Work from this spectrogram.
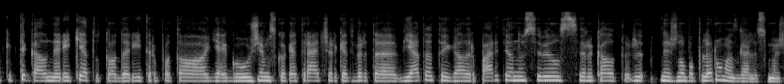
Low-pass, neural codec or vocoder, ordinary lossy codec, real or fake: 10.8 kHz; none; Opus, 16 kbps; real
